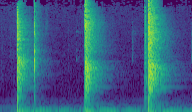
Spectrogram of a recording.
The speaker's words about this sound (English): That was the best clap I think we've ever had.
